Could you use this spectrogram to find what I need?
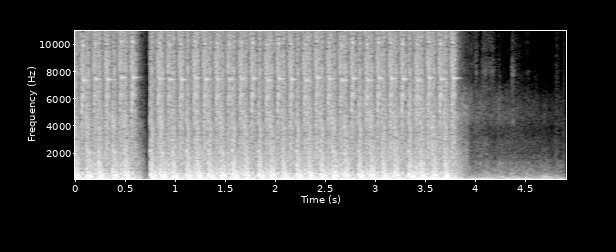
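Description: Rapid gunfire rattles loudly in quick bursts.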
